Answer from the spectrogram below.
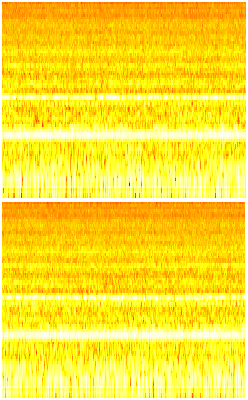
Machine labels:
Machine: pump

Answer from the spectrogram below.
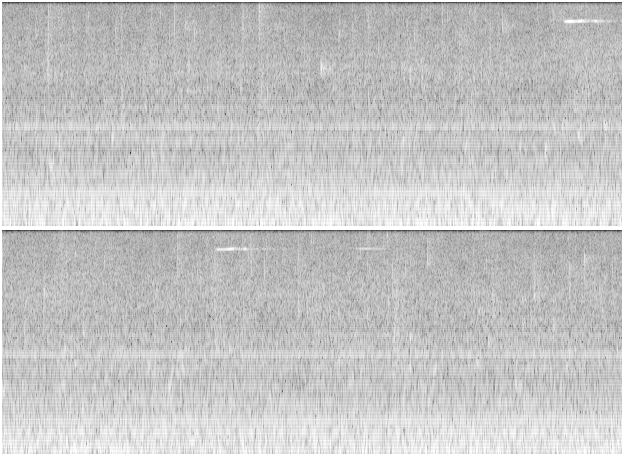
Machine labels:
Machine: pump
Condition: normal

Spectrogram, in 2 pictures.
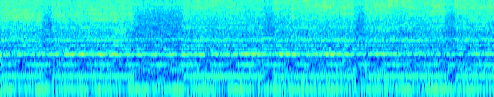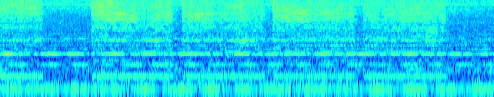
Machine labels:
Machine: slide rail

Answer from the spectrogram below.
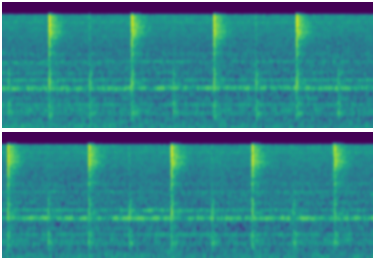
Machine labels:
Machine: valve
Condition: normal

